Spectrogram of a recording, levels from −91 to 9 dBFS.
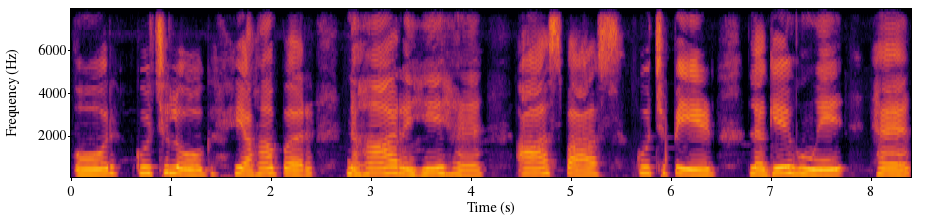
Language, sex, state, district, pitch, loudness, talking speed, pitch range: Hindi, female, Punjab, Pathankot, 250 Hz, -14 LUFS, 100 wpm, 235-270 Hz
